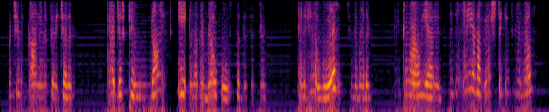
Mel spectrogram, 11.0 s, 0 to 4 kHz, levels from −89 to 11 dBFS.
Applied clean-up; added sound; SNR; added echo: neural separator model SepFormer WHAMR!.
